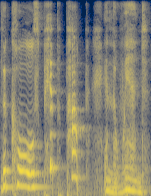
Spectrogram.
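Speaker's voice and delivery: ordinary delivery, nothing marked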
